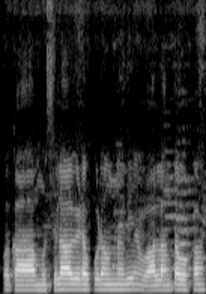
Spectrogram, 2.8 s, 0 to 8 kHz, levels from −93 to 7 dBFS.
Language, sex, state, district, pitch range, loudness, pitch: Telugu, male, Andhra Pradesh, Sri Satya Sai, 135-145 Hz, -15 LUFS, 140 Hz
